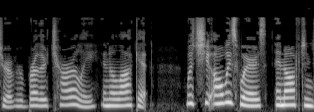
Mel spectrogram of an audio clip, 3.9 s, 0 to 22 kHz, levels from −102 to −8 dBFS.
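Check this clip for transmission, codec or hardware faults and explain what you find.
One hardware-side fault is audible. From 0.35 to 1.78 s, automatic gain rising occurs: the gain control judged the input too quiet and raised its gain by about 6 dB over roughly 1.4 seconds, so the speech and the background noise swell louder together.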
